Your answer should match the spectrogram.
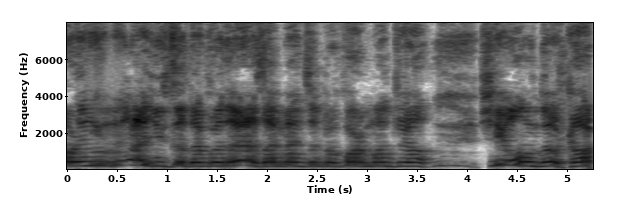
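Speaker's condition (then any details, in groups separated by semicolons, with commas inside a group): Brain injury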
